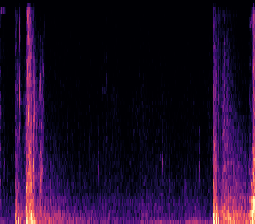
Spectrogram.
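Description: Gunfire from a shootout in the video game Chernobylite: a quick pair of loud, sharp shots, a quieter stretch of ambient rumble, then another burst of close shots near the end.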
